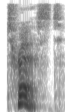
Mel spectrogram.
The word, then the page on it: tressed: British English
